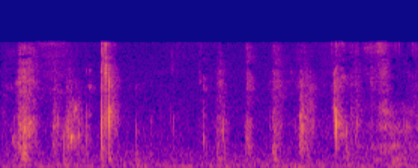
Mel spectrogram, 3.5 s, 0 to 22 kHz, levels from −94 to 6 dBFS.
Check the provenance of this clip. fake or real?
fake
